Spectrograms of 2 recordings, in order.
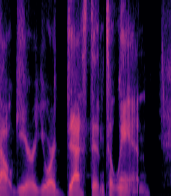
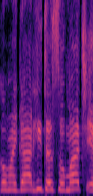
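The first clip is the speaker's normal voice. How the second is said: mock overjoyed, thrilled, excited outburst; 14 semitones higher, 3 dB louder than usual. Retelling how the wife reacted to the recognition: imitating Jemima sounding elated. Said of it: "She was so elated".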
